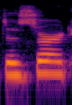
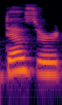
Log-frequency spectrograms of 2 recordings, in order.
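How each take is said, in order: First: The stress is on the second syllable. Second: The stress is on the first syllable. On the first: It means to abandon someone. "when we pronounce it as desert" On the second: It names a dry, desolate area. "When the first syllable is stressed"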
